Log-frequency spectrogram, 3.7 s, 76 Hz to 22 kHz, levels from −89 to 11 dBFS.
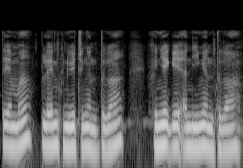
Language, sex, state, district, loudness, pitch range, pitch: Wancho, male, Arunachal Pradesh, Longding, -15 LUFS, 150-165 Hz, 155 Hz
